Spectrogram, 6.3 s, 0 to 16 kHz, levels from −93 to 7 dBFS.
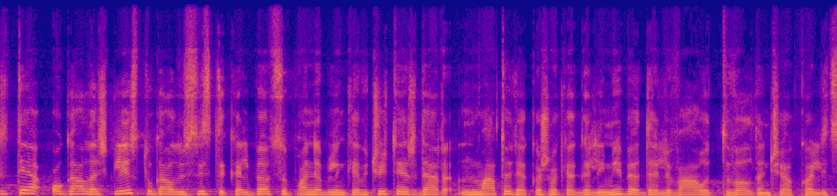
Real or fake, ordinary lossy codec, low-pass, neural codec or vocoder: fake; Opus, 32 kbps; 14.4 kHz; vocoder, 44.1 kHz, 128 mel bands every 512 samples, BigVGAN v2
